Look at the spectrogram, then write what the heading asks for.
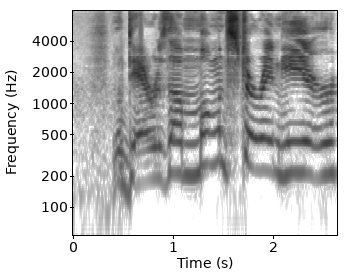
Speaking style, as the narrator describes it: I wailed

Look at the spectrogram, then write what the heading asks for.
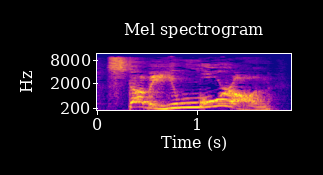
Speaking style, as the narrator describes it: I shrieked

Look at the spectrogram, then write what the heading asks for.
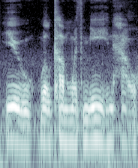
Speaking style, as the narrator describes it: he growled

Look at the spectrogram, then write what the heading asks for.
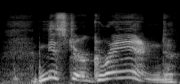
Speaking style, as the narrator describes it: I exclaimed

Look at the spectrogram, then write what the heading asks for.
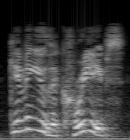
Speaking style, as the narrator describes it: Evan cried

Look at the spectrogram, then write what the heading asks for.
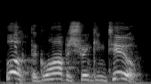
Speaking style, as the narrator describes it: Andy cried

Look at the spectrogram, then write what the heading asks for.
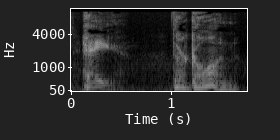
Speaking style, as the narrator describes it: I whispered

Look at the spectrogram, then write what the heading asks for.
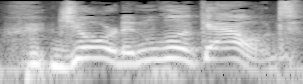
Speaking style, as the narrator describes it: Lauren cried

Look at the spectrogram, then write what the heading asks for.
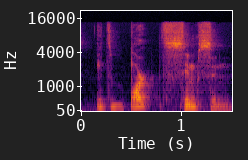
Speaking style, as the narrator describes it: she muttered

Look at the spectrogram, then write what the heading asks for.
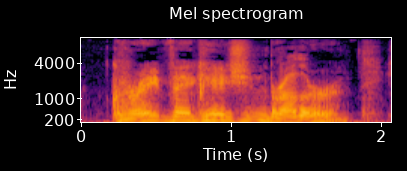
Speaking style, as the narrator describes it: he said through clenched teeth

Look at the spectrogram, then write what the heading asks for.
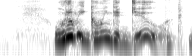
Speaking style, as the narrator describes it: Ben cried

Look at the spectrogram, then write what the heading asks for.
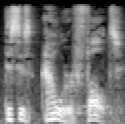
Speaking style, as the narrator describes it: she murmured

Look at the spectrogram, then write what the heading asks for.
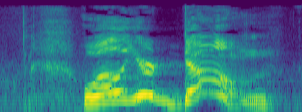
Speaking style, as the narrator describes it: Evan cried

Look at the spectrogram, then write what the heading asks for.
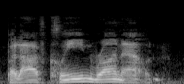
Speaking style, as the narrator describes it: Grandpa Kurt replied with a sigh

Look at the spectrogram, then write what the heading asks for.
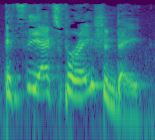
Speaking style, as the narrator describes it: she cried happily

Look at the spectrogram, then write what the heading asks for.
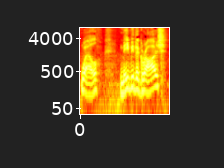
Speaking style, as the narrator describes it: Dad laughed

